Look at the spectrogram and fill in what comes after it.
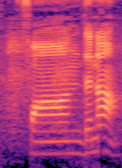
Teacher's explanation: फांदना में आवाज दोनों से निकल रही है, मुंह और नाक, तो ये अनुनासिक है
